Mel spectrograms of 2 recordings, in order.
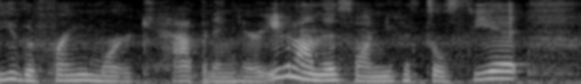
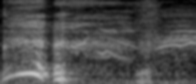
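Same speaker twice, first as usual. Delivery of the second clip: airy burst of laughter; high breathy laugh; 13 semitones higher, 6 dB louder than usual. Real, not acted. Laughing at her own mimicry.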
